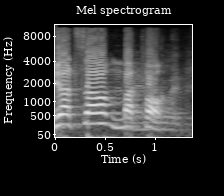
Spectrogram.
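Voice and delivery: drawn-out, emphatic riddle delivery; posing a riddle. Acted. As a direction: declaim it slowly like a challenge. Recites the riddle to the party.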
